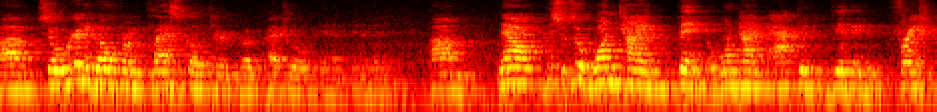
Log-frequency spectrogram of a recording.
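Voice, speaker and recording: With an American accent, a man speaks at a moderate pace in a high pitch, his loudness swinging widely and his pitch varying in an ordinary way, amid noticeable background noise and audible room echo. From Long Island, New York. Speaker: conference speaker on persuasion. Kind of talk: conference presentation. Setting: stage with audience. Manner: conversational, many fillers and false starts.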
